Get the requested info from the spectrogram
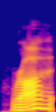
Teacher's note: Ra is formed with the tip of the tongue curled back toward the roof of the mouth without touching any part of the mouth. The back of the tongue stays low. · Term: retroflex liquid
